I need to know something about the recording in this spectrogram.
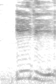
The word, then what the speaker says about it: EDI: why are you named Edie Edie is the phonetic pronunciation of EDI that is an acronym for enhanced defense intelligence what do you do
